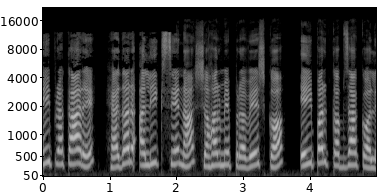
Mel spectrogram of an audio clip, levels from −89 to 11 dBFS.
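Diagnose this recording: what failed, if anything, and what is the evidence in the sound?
An adaptive stream starting at a low bitrate, a network and playback fault: from 0.0 to 2.0 s the speech has nothing above 12.1 kHz and harsher codec artefacts, consistent with a low AAC rendition near 48 kbit/s. On a spectrogram, the band above 12.1 kHz fills in abruptly at 2.0 s, with no gap in the waveform, as the player switches to a richer rendition around 96 kbit/s.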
